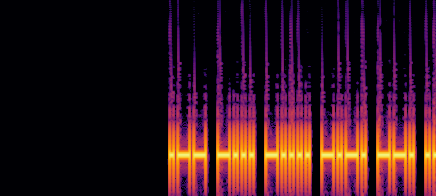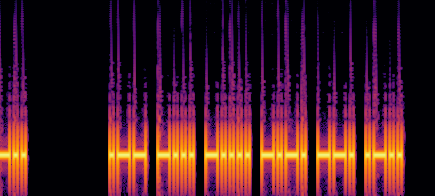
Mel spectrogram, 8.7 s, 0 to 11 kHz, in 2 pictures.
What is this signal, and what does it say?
Morse code, heard as a keyed tone, about 30 wpm, 700 Hz. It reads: WB6CGL WB6CGL
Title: USA Call Signs - 6 Characters - Repeated 2x - 30wpm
